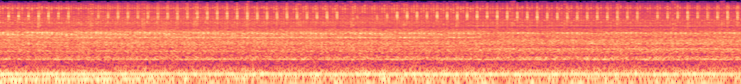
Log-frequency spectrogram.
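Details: Cold-start ticking on a GM LNF petrol engine: steady light metallic ticking at idle, about three or four taps a second, only on initial start-up, going away once the engine warms up.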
